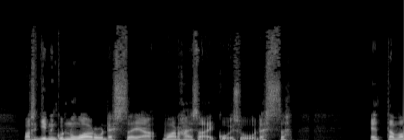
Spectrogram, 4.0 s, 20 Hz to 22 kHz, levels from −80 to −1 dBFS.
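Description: At 3.10 s, right after "kuin nuoruudessa ja varhaisaikuisuudessa", the speech drops out for about 47 ms, ending near 3.15 s. This is a gap between stream segments: the timestamps of two consecutive chunks do not quite meet, so the player pads the missing span with silence. The stream is cut into 2-second segments. The hole has abrupt edges, heard as a brief hard cut in the speech. No audio is lost, only delayed.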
